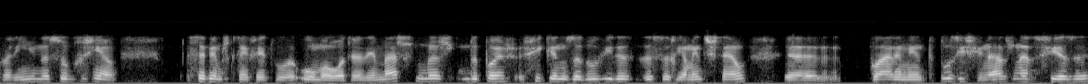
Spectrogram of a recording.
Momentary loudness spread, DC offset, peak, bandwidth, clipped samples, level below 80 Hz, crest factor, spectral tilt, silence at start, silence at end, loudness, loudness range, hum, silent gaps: 8 LU; 1%; -2 dBFS; 8 kHz; under 0.1%; -54 dBFS; 16 dB; -6 dB/octave; 0 s; 0 s; -18 LUFS; 1 LU; none; none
